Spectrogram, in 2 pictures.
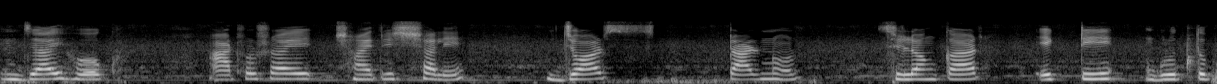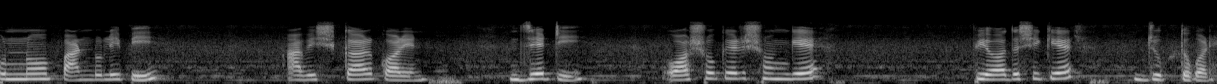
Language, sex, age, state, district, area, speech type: Bengali, female, 30-45, West Bengal, Birbhum, urban, read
